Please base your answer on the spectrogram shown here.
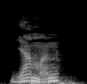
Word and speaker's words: llaman: because, as you know, double L in Spanish makes the sound yeah, and you say llaman, that means they call.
